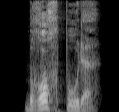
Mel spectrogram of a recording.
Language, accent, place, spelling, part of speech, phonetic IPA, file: German, Germany, Berlin, Bruchbude, noun, [ˈbʁʊxˌbuːdə], De-Bruchbude.ogg
- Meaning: shack, rundown hut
